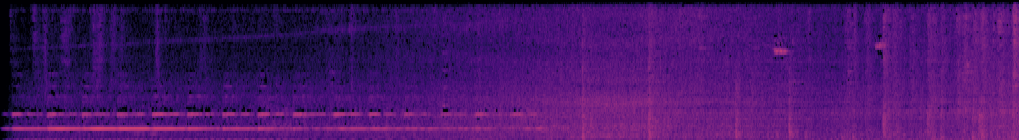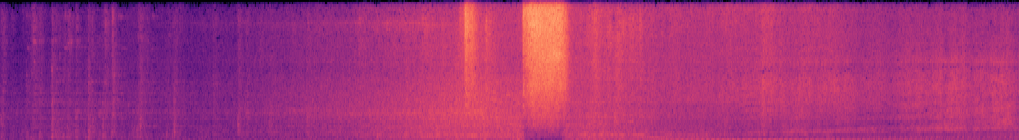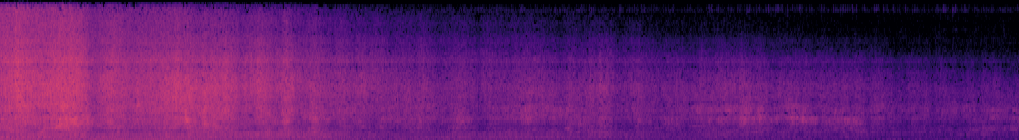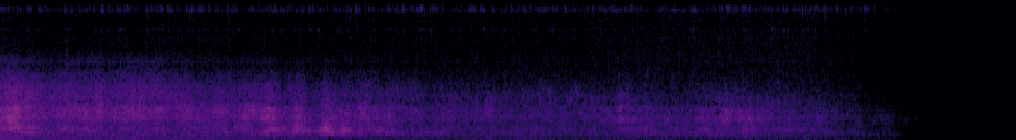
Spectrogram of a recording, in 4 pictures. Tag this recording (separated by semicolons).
bell; depart; stereo; train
